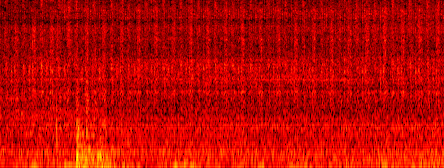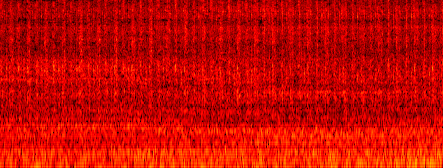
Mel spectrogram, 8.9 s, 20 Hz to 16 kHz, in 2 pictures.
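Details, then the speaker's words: Dodge Durango 5.7 Hemi V8 auction car, all stock, oil level okay: fast sewing-machine-like ticking steadily over a smooth idle; owner suspects oil issue, exhaust leak or, at worst, a lifter, not confirmed. "You probably wouldn't know the difference, but I I got all these Hemis, so it's either going to be some sort of oil issue or a um exhaust leak or worse come to worse, a uh a lifter."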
